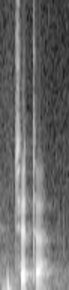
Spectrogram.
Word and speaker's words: citta: It's spelled C-I-T-T-A, and it's pronounced citta.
